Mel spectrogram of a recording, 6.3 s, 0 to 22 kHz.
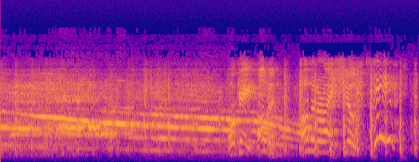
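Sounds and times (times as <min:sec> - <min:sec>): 
police car siren wailing: 0:00.0 - 0:05.2
speech: 0:03.6 - 0:06.0.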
